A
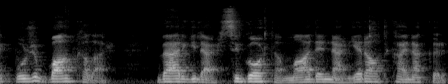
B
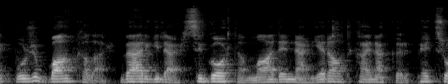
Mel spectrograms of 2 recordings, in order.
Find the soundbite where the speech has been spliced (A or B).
B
